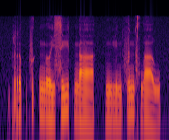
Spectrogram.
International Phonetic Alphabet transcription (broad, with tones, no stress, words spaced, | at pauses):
pro˦˥k̚fɯ˥˩k̚ŋɤː˧j siː˥˩t̚ŋaː˧ | ŋiː˧nfu˥˩nkʰwaː˧w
